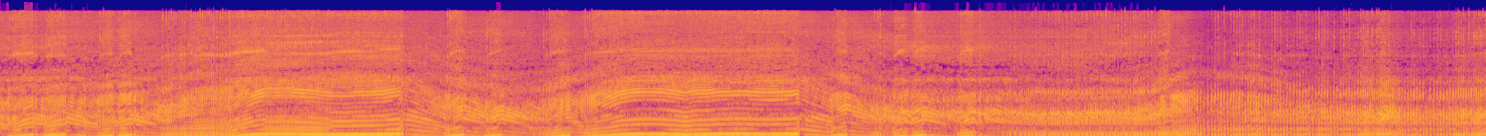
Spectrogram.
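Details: Old neglected Homelite two-stroke chainsaw, revived after sitting outside, cutting a small piece of wood with a chain of unknown sharpness; bogs and surges with wandering revs, won't idle well, cuts okay; rough running under load, needs carburetor tuning.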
